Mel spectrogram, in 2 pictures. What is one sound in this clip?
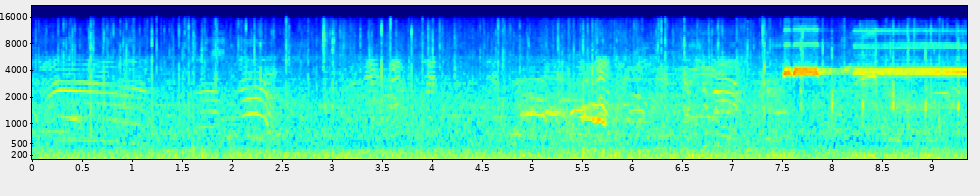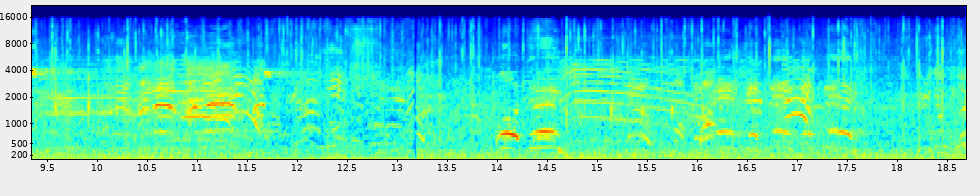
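Adult spectators shout and cheer from nearby outdoors.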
